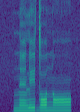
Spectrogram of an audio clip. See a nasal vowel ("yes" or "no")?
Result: yes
